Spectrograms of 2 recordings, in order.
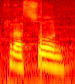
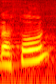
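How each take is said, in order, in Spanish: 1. La consonante del medio es un sonido s. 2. La consonante del medio es un sonido th. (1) "ponen en su lugar la S" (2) "Estoy suponiendo la pronunciación interdental"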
